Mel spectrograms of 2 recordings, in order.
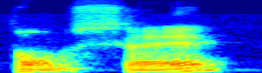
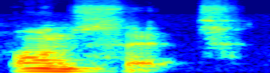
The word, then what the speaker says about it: Poncet: The French way of pronouncing it is Poncet, but usually in English it gives Poncet.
